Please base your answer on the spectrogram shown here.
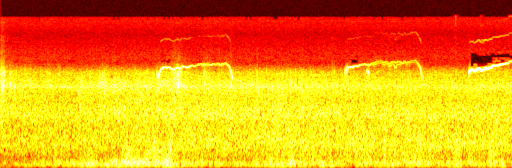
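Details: Two-week-old bald eaglets in a nest on Captiva/Sanibel Island, Florida, on an early December morning during an adult shift change and fish feeding. Thin, high, whistled notes rise, hold level and drop at the end. Two long notes, then a brighter short one, over steady hiss.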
